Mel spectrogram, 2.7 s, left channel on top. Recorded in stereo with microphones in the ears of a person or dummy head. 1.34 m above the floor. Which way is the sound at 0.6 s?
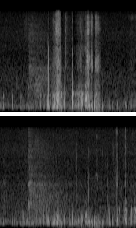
30° right (ahead or behind).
